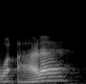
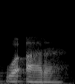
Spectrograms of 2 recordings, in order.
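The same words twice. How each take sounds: First: It is said with a tone of surprise. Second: It is said as a plain, neutral statement. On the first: The speaker did not expect him to come. "आश्चर्य हो जाएगा" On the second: The speaker simply reports that he is coming. "समानार्थ"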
